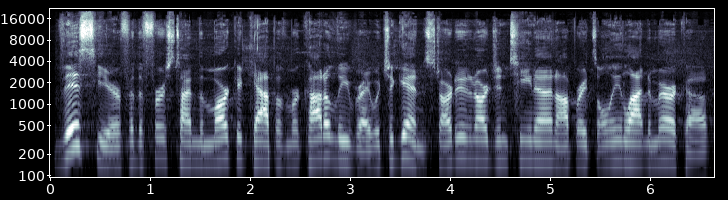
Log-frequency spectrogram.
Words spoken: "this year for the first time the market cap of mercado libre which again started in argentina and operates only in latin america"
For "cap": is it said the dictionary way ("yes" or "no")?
yes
